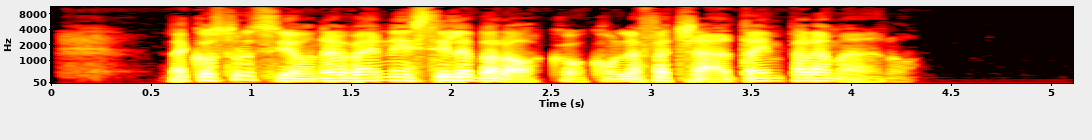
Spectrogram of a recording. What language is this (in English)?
Italian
